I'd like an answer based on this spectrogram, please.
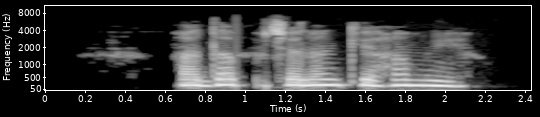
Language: Pashto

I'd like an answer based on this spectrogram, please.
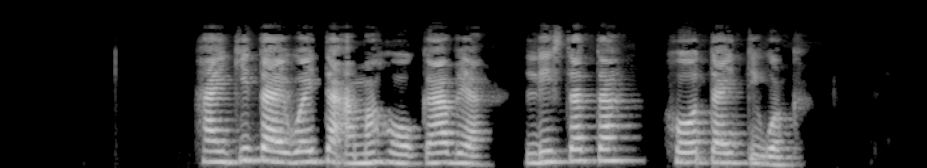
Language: Yaqui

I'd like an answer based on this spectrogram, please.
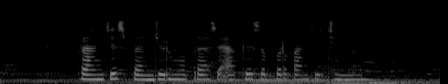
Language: Javanese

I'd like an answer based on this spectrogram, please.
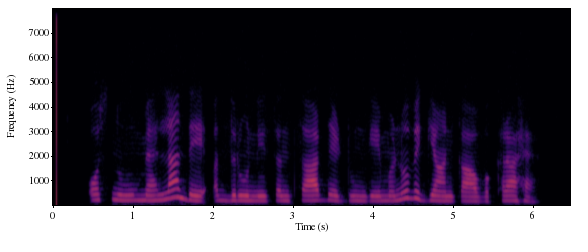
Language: Punjabi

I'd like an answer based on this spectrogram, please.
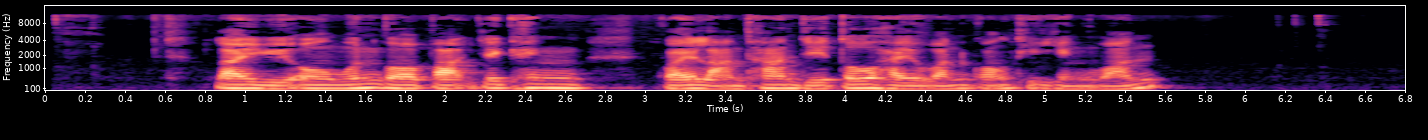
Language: Cantonese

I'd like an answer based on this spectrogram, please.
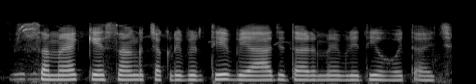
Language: Maithili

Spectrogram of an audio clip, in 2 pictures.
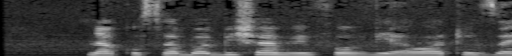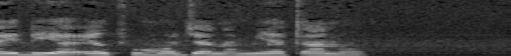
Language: Swahili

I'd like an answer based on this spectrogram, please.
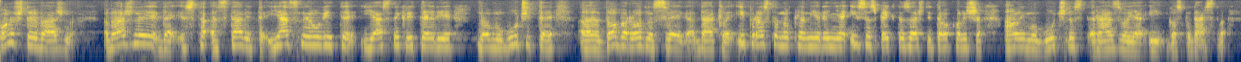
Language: Croatian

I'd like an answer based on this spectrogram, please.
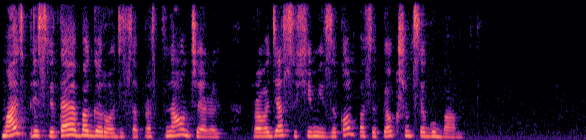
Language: Russian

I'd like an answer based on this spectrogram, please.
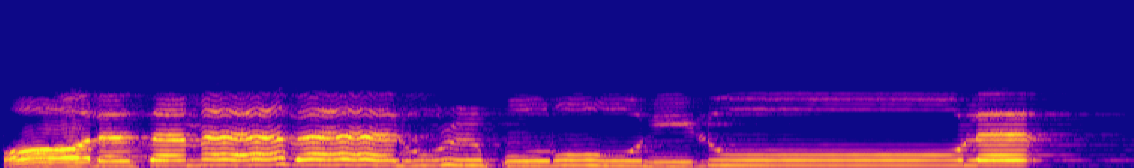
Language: Arabic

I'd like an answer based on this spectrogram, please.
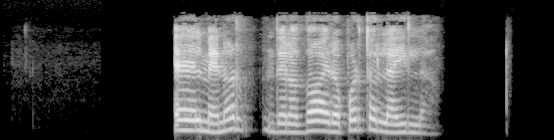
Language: Spanish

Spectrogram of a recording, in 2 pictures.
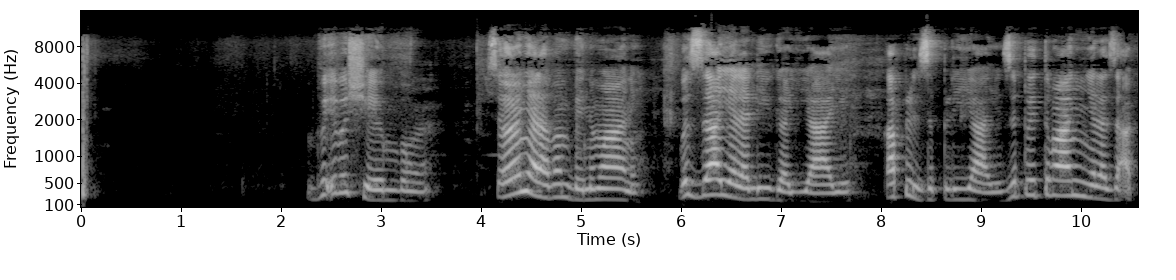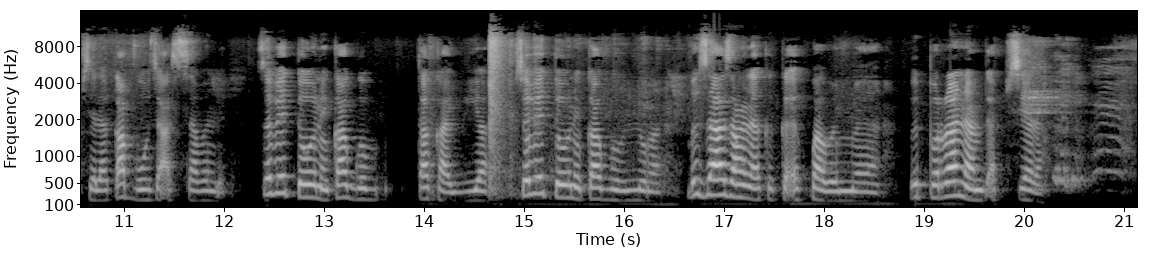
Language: Dagbani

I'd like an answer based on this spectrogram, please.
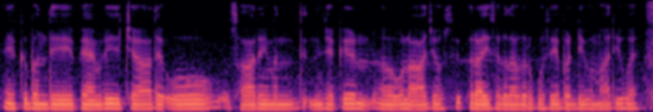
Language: Dogri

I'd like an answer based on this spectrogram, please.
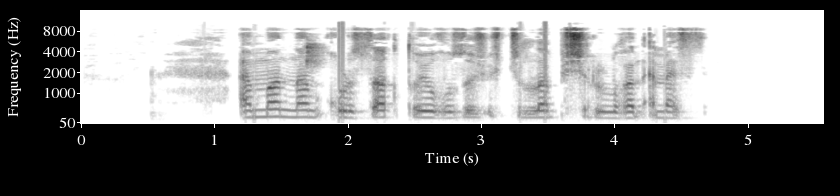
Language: Uyghur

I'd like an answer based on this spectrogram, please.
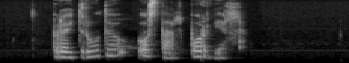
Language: Icelandic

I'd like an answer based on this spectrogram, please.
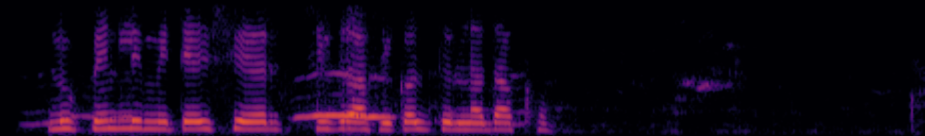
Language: Marathi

